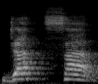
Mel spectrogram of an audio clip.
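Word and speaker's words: יָצַר: Yatzar, así se escribe, Yatzar, que significa moldear, significa formar.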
